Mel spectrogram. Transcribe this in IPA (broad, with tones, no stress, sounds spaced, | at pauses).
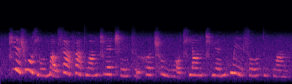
t͡ɕ ɥ ɛ˥˨ ʂ w ɔ˥˨ ɕ j o˩ ʊ̯ m ɑ̰˨˩ ʊ̯ s ä˥˨ f ä˥˨ t̪ w ɑ˨˦ ŋ t͡ɕ ɥ ɛ˦ ʈ͡ʂʰ e˨˦ ɪ̯ t͡s ɹ̩˨˩ x ɤ˦ ʈ͡ʂʰ ʊ˥˨ ŋ n̪ w ɔ̰˨˩ t͡ɕʰ j ɑ˦ ŋ t͡ɕʰ ɥ ɛ˨˦ n x w e˥˨ ɪ̯ s o˨˦ ʊ̯ t̪ i˦ k w ɑ˨ ŋ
